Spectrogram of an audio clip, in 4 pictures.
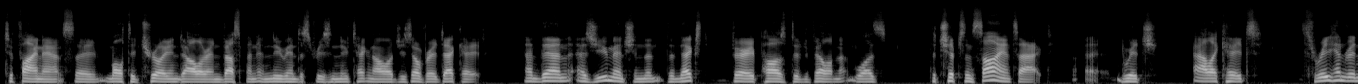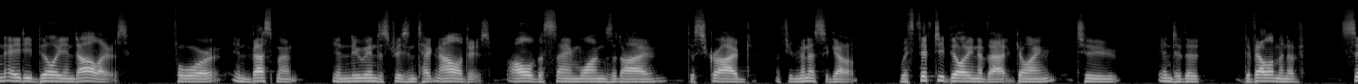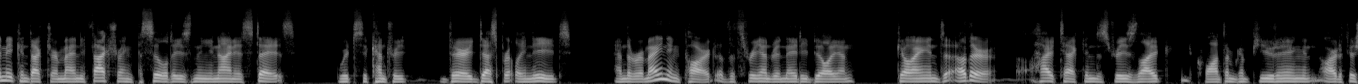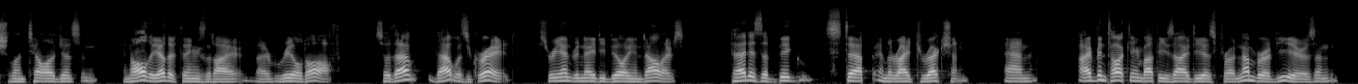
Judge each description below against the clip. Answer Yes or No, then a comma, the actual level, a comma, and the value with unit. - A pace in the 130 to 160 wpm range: Yes, average, 155 wpm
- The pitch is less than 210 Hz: Yes, medium, 140 Hz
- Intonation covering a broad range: No, narrow, 2.5 semitones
